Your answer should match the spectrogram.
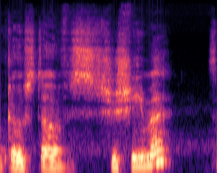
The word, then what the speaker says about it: Tsushima: I do want to pick up, though, on the PlayStation 4, Ghost of Tsushima. That's how you pronounce it.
